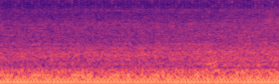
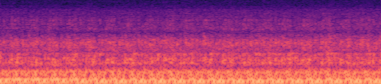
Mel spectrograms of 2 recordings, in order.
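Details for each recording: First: Mazda with header wraps idling after two-cylinder misfire cleared on its own (SRS light still on): low, smooth, even idle with no stumble; normal idle. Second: Petrol engine idling rough with an uneven, loping beat, then shut off; owner reports a misfire on two cylinders, sounding like half the cylinders.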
